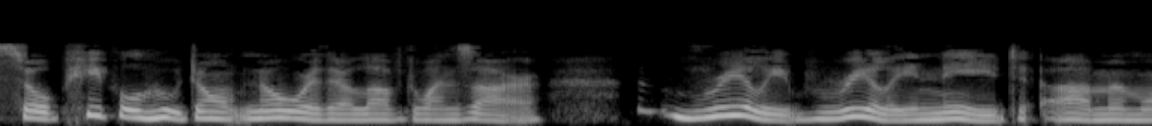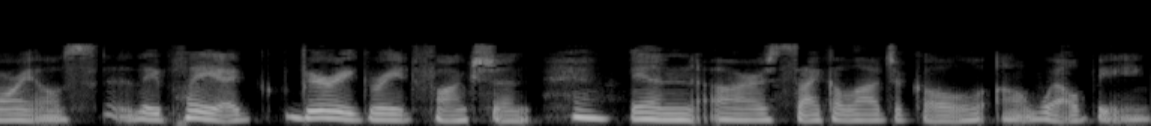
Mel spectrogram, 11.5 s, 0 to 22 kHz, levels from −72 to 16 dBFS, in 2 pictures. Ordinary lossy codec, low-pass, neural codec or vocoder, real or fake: MP3, 24 kbps; 7.2 kHz; codec, 24 kHz, 1.2 kbps, DualCodec; fake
